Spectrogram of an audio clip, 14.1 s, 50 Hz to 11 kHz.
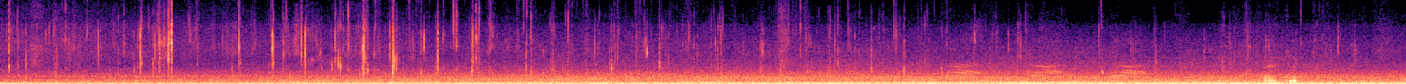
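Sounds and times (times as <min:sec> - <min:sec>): cat licking with wet clicks: 0:00.0 - 0:14.0
low rumble: 0:00.0 - 0:14.0.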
